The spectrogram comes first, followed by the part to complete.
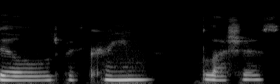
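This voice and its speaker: Soft-spoken and somewhat breathy, a woman talks at a very slow pace. Her tone is gentle, dark and mellow. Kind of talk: ASMR haul / unboxing talk to camera. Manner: soft-spoken, gentle.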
